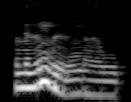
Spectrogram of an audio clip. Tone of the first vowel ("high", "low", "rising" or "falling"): rising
